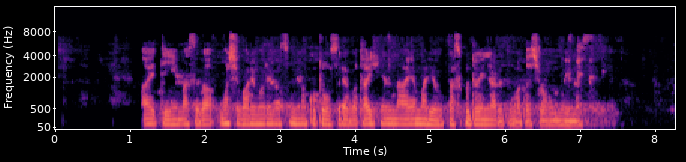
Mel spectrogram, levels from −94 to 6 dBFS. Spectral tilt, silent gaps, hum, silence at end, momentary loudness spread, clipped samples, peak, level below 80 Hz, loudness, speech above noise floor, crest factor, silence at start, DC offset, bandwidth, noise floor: -5.5 dB/octave; none; none; 0.8 s; 5 LU; under 0.1%; -8 dBFS; -48 dBFS; -27 LUFS; 49 dB; 20 dB; 1.15 s; under 0.1%; 8 kHz; -75 dBFS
